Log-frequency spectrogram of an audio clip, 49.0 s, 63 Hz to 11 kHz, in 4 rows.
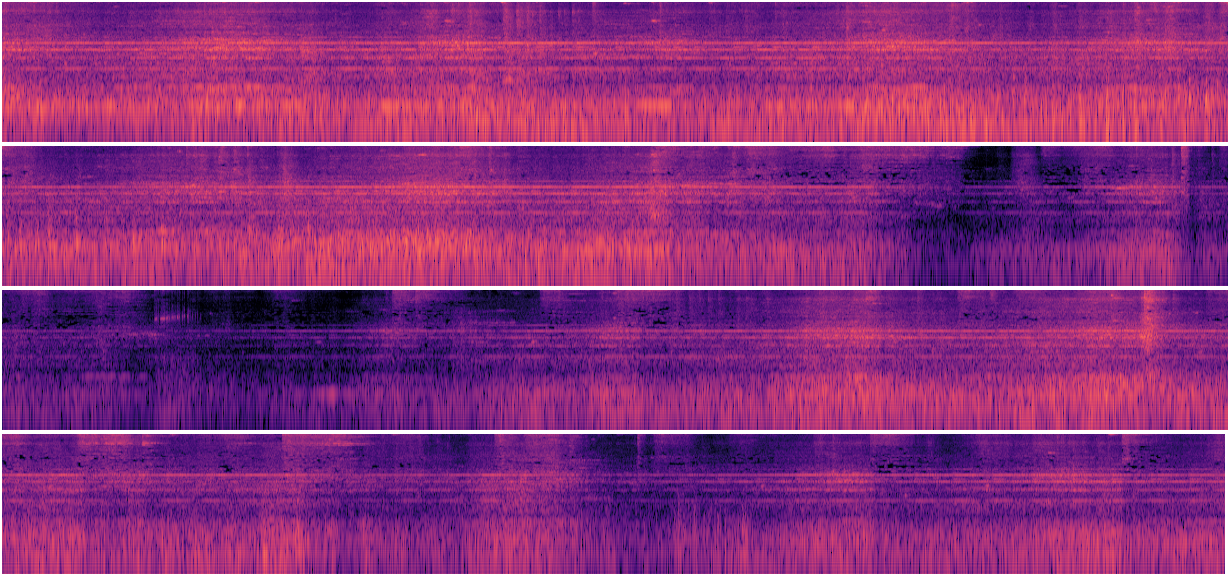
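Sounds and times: train wheels rumbling on rail: 0:00.0 - 0:49.0
high-pitched wheel squeal: 0:25.1 - 0:27.8.

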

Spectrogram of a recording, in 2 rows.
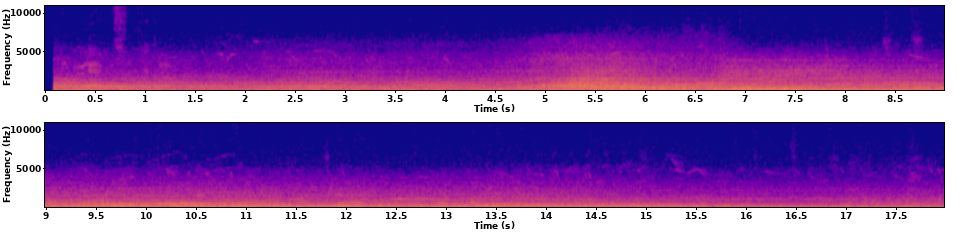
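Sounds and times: jet engines running up: 0:00.2 - 0:17.9
deep rumble: 0:03.5 - 0:17.9.

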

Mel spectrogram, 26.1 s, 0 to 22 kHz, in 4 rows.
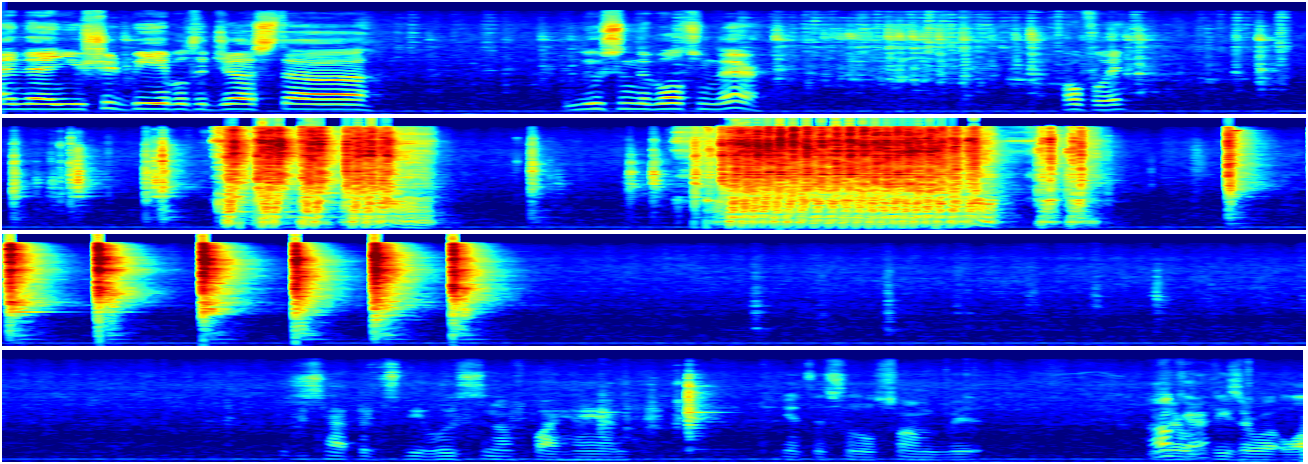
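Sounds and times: air impact wrench hammering: 0:07.6 - 0:08.8, 0:09.7 - 0:15.7.

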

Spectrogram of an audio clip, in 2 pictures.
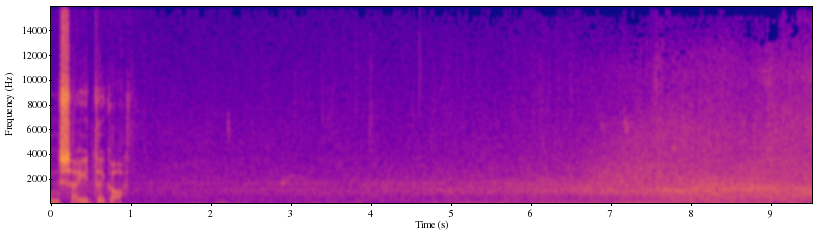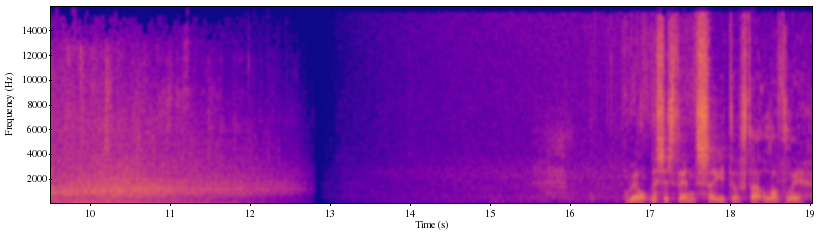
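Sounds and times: road vehicle passing: 0:01.0 - 0:12.8.

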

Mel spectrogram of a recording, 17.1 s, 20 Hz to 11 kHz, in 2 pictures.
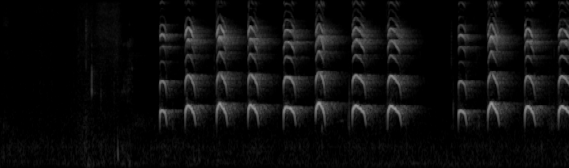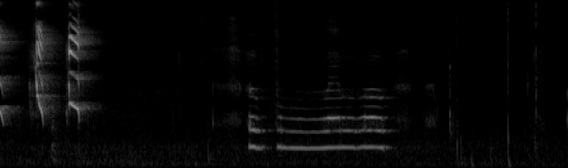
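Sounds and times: toy bird whistle chirping: 0:02.4 - 0:06.3, 0:06.9 - 0:10.0.

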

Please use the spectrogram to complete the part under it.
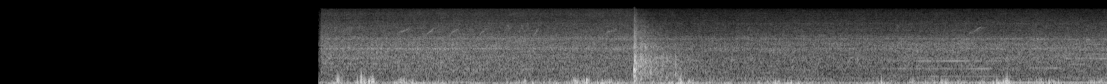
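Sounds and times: wind rumble on microphone: 0:03.2 - 0:11.0.

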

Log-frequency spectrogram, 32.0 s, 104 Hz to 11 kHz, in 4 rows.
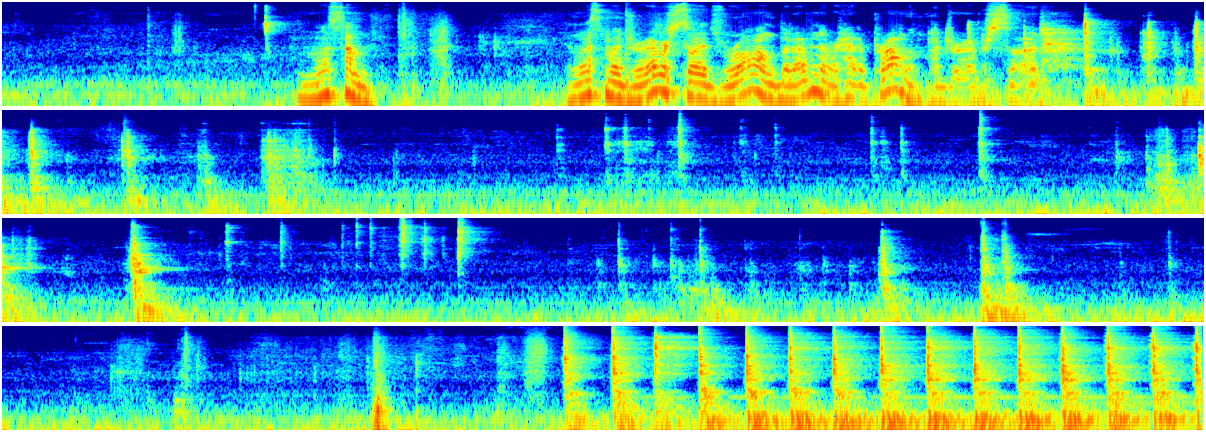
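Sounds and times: low steady rumble: 0:00.0 - 0:32.0
metallic clicks of brake parts: 0:16.9 - 0:19.3.

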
